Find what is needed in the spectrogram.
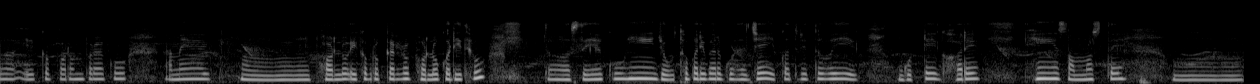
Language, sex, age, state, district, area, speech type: Odia, female, 18-30, Odisha, Jagatsinghpur, rural, spontaneous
